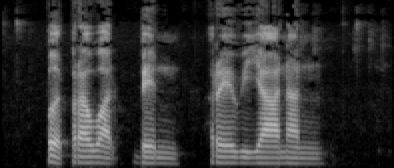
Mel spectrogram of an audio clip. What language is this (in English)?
Thai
